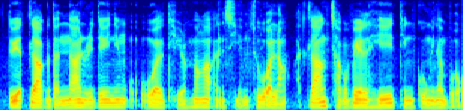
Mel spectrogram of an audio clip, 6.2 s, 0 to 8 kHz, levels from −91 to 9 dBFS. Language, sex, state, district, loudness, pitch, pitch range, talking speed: Mizo, male, Mizoram, Aizawl, -23 LUFS, 95 Hz, 90-100 Hz, 240 wpm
